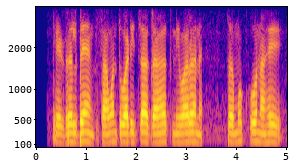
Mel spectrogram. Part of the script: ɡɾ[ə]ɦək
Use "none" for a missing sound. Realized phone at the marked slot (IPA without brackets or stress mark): a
